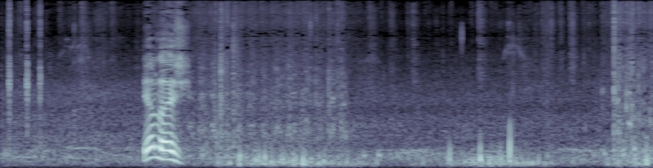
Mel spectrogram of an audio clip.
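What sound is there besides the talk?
pet pigeons cooing and flapping wings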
